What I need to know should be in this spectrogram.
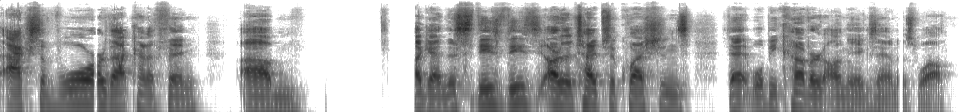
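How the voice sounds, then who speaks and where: A man's voice: medium pitch, a little mellow. A middle-aged man teaching an exam-prep lesson with slides, in a conversational way with many restarts and fillers. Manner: conversational, thinks aloud with frequent restarts and fillers. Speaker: licensing instructor.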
